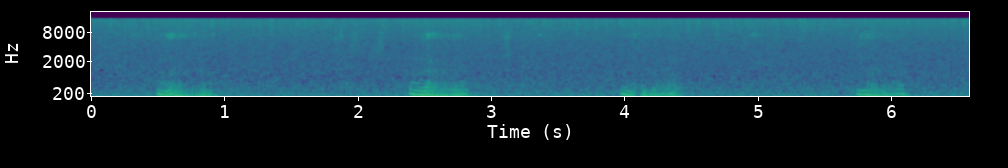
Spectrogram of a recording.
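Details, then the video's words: Small pet dog sleeping, giving low rasping snores with a brief whistled edge, four snores spaced about one and a half to two seconds apart, with faint hiss between breaths. "Snoring Dog"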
